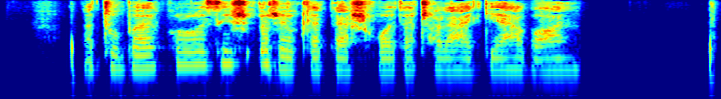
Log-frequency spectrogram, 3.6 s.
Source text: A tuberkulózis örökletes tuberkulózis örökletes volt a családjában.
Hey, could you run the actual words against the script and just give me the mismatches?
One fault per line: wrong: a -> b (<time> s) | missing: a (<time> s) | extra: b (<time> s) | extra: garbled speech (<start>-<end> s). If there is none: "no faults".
missing: tuberkulózis örökletes (1.8 s)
